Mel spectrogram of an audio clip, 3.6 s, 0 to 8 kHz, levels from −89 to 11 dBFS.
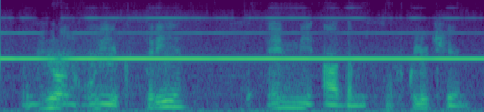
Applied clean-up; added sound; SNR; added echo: neural diffusion model UNIVERSE++.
